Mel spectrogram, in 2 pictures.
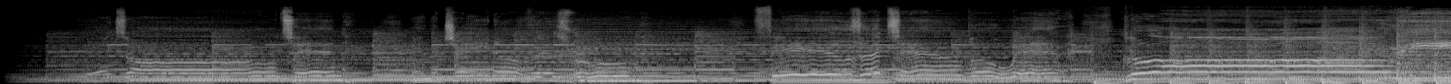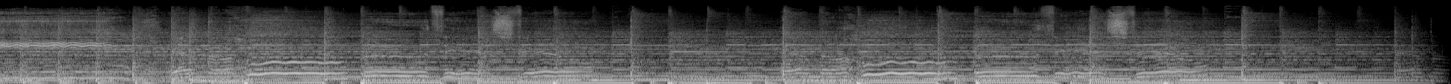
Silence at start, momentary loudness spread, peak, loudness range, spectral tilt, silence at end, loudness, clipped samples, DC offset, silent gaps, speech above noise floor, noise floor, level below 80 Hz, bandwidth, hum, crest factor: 0.35 s; 8 LU; -4 dBFS; 5 LU; -5 dB/octave; 0.1 s; -21 LUFS; under 0.1%; under 0.1%; none; 21 dB; -44 dBFS; -30 dBFS; 16.5 kHz; none; 18 dB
